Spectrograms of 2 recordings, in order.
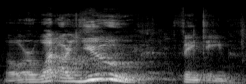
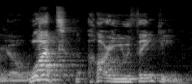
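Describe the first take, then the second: First: "you" drawn out slow and much louder; stress on you. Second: "what" hit hard and high; stress on what. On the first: Pastor shows the church the stress on you, loud and slow. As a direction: punch "you" in "what are you thinking", slowly. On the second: Pastor shows the church the stress on what, emphatic. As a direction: lift and punch "what" in "what are you thinking". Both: Shown as a demonstration. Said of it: "putting the emphasis on a different word".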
